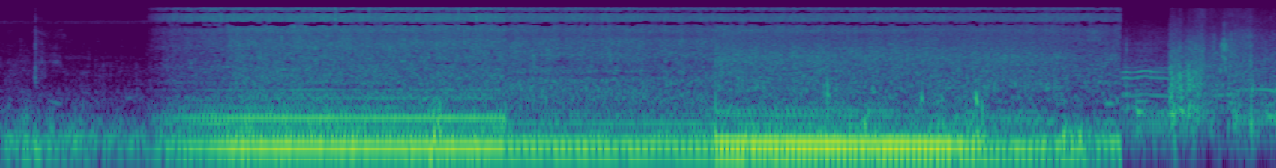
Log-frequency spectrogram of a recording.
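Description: A boat motor drones loudly.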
